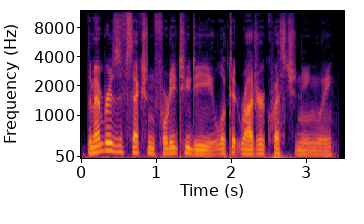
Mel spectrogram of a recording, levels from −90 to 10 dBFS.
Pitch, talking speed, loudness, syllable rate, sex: 110 Hz, 190 wpm, -18 LUFS, 5.9 syllables/s, male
